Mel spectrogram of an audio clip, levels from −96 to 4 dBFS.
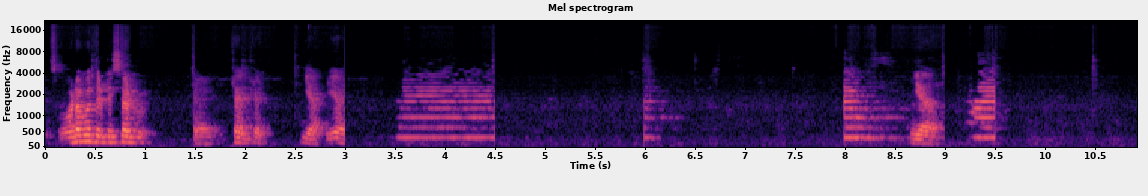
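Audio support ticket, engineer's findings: Chunks out of order at 1.5–3.0 s (after "about the disadvantage"), 4.5–6.5 s and 8.0–9.5 s. A 500 ms block plays two to three slots late, so the speech jumbles. Probably buffer reordering.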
